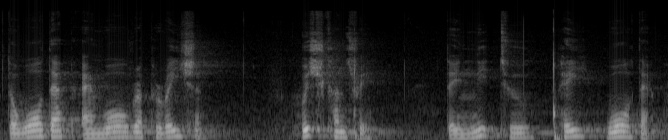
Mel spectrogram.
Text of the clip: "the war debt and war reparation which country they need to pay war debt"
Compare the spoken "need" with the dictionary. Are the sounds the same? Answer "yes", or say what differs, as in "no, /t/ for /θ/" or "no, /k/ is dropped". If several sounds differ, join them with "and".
yes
